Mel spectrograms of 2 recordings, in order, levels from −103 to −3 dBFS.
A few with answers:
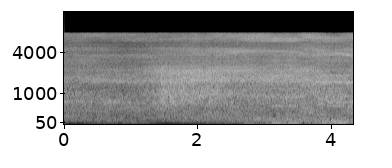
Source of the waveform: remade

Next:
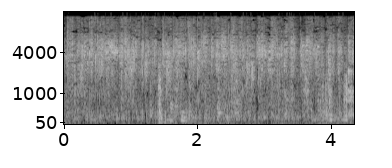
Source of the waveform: recorded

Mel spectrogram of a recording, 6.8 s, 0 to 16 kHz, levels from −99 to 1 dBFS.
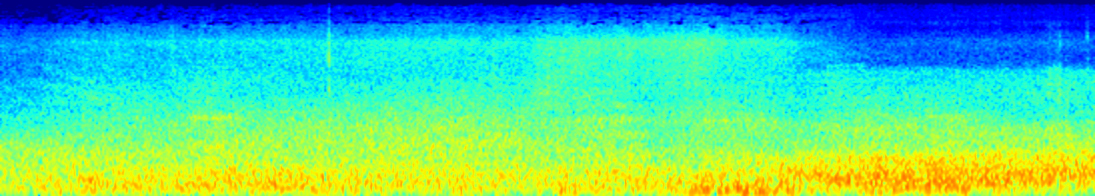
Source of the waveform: recorded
